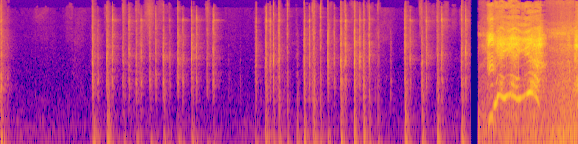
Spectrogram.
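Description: Computer keyboard typing, a run of irregular keystrokes several a second for about six seconds. About seven seconds in, it gives way abruptly to a louder outdoor recording of a high, wavering voice with crickets chirping.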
